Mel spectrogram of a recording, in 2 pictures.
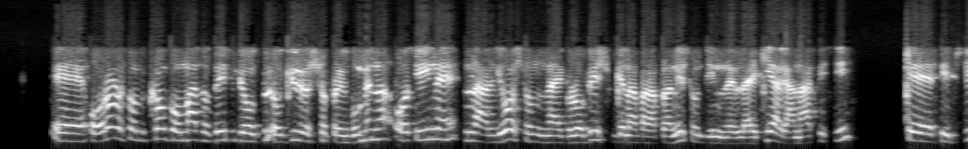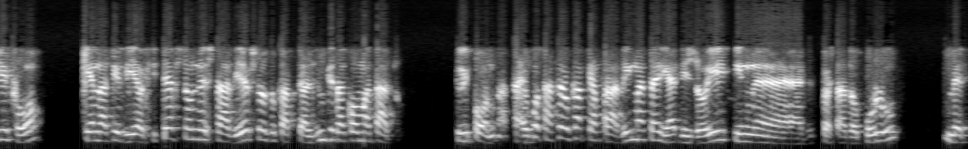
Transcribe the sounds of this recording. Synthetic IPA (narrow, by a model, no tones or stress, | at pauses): eo̞ɾo̞lo̞st̪o̞nmikɾo̞ŋko̞mɐt̪o̞nðuipeceoociɾio̞spɾo̞iɣume̞nɐʔo̞t̪iine̞nɐlio̞sunːɐe̞ŋɡlo̞visuɲce̞nɐpɐɾɐplɐnisunt̪inlɐiciɐɣɐnɐkt̪isi | ce̞t̪ibsifo̞ | ce̞nɐt̪iðiɐoçit̪e̞fsunest̪ɐðie̞kso̞ðɐt̪ukɐpi̥t̪ɐlizmuce̞t̪ɐko̞mɐt̪ɐt̪u̥ | lipo̞ne̞ɣo̞θɐfe̞ɾo̞kɐpçɐpɐɾɐðiɣmɐt̪ɐʝɐt̪izo̞it̪inkost̪ɐt̪o̞pulu | me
